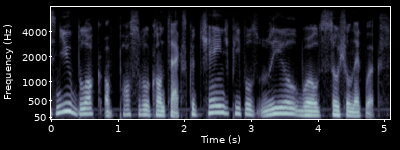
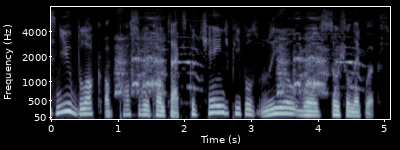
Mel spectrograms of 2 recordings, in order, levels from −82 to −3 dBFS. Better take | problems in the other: first | noise reduction (classical method spectral subtraction)

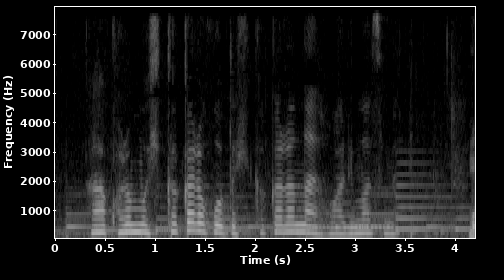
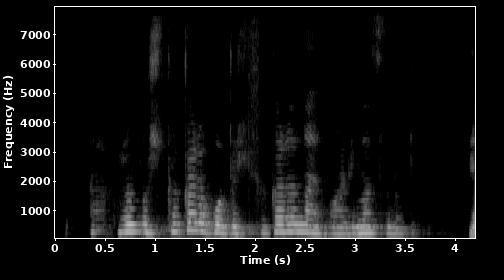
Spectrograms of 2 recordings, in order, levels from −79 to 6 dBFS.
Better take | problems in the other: first | noise reduction (neural mask model DeepFilterNet 3)

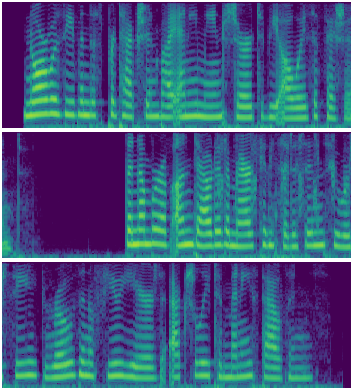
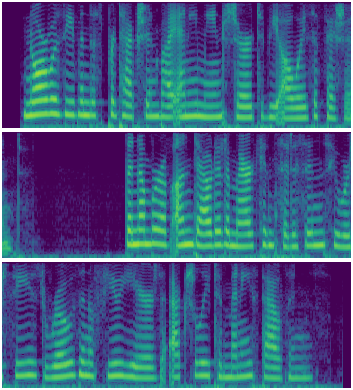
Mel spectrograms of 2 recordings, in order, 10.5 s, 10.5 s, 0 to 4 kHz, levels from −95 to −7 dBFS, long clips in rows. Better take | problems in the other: second | noise reduction (neural mask model DeepFilterNet 3)

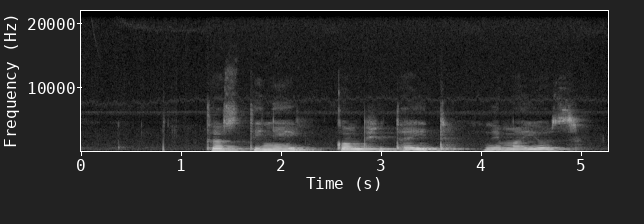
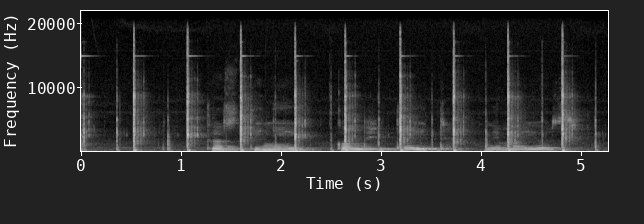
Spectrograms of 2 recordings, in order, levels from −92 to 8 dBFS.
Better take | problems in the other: first | background sound (Tools); 4 dB above the speech

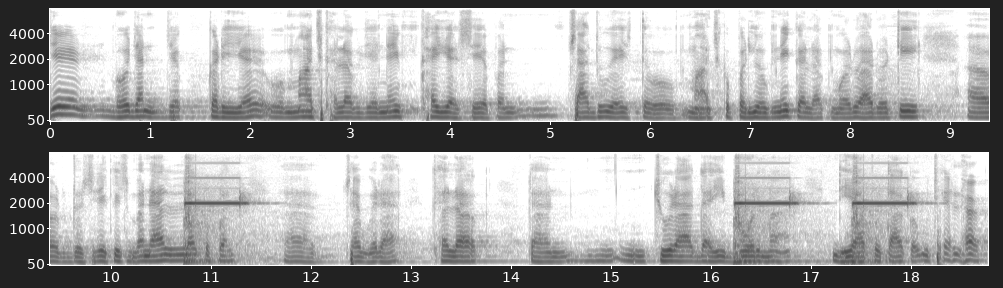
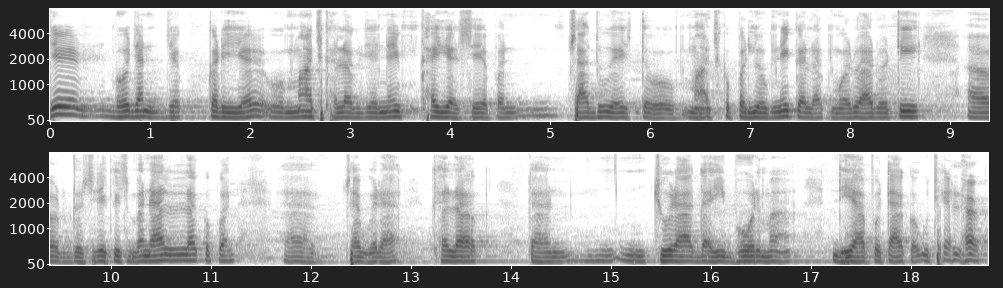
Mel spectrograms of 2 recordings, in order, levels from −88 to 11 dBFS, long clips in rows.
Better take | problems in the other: second | background sound (Microwave oven); 2 dB above the speech

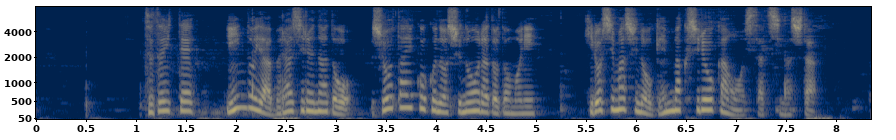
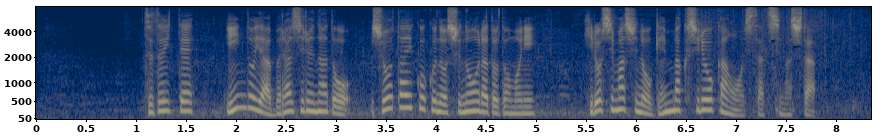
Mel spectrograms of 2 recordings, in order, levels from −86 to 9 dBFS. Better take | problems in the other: second | noise reduction (classical method WPE with log-MMSE)

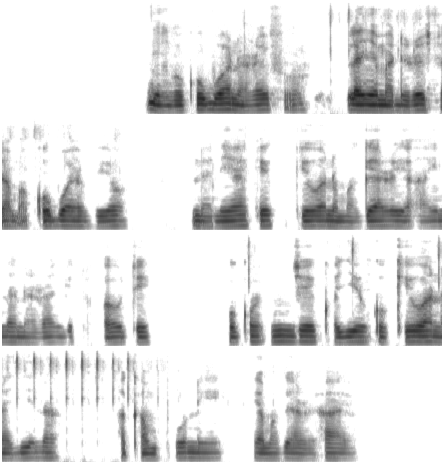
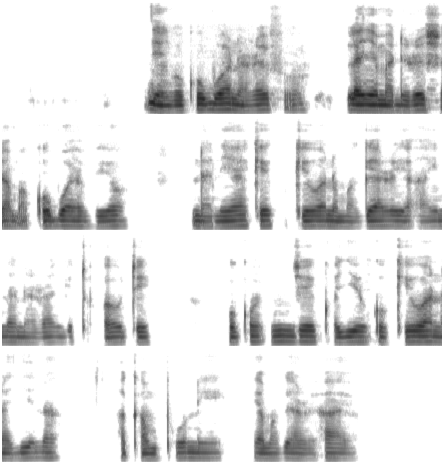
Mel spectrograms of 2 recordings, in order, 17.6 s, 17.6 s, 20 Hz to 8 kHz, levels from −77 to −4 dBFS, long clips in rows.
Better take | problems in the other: second | noise reduction (neural mask model DeepFilterNet 3)

